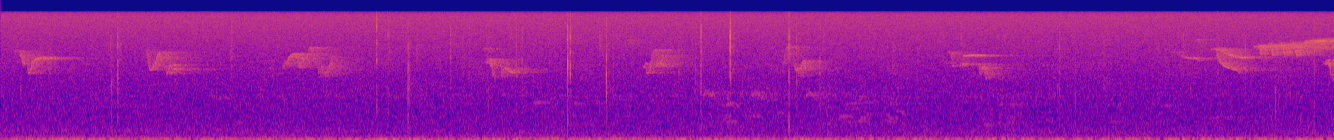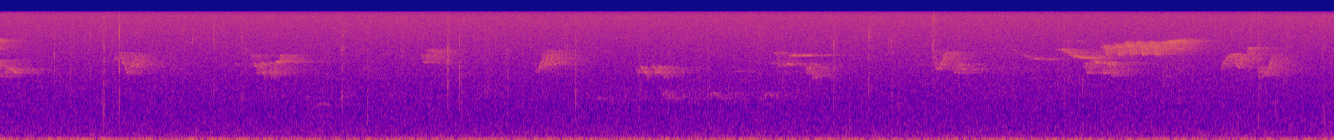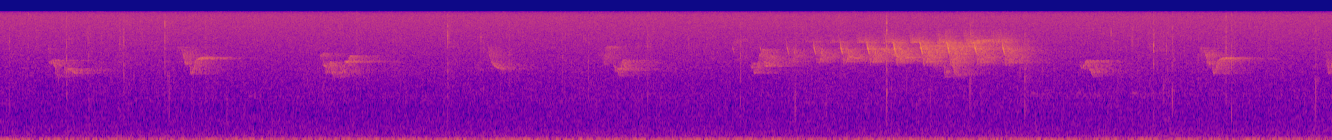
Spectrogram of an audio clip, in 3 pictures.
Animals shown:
Red-eyed Vireo (Vireo olivaceus)
American Crow (Corvus brachyrhynchos)
Ovenbird (Seiurus aurocapilla)
Black-throated Blue Warbler (Setophaga caerulescens)

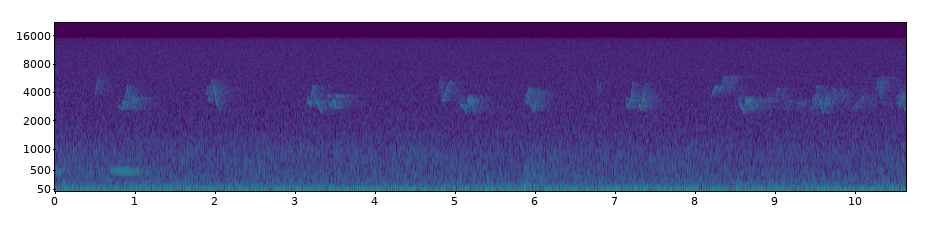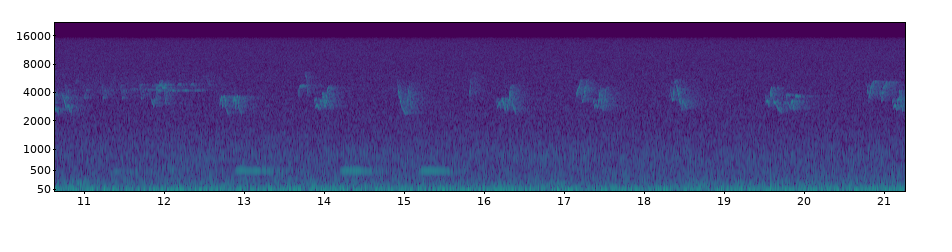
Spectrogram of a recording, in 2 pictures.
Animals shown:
Ovenbird (Seiurus aurocapilla)
Purple Finch (Haemorhous purpureus)
Red-eyed Vireo (Vireo olivaceus)
Mourning Dove (Zenaida macroura)
Yellow-rumped Warbler (Setophaga coronata)

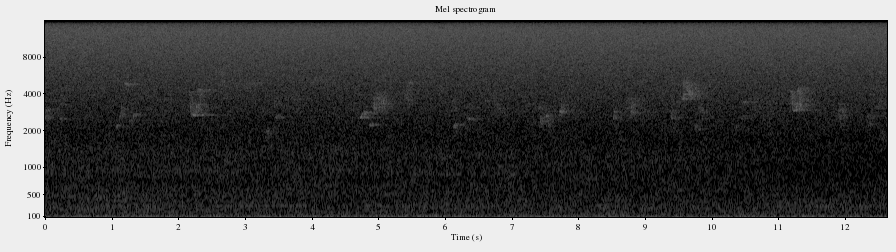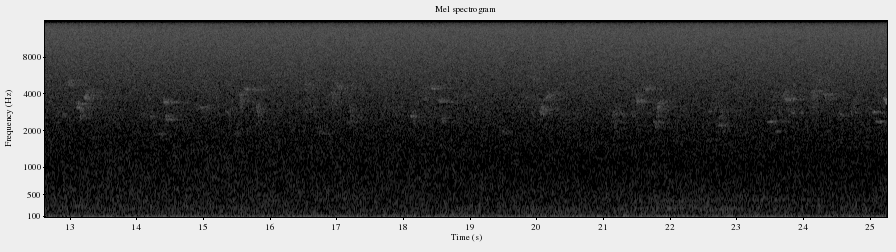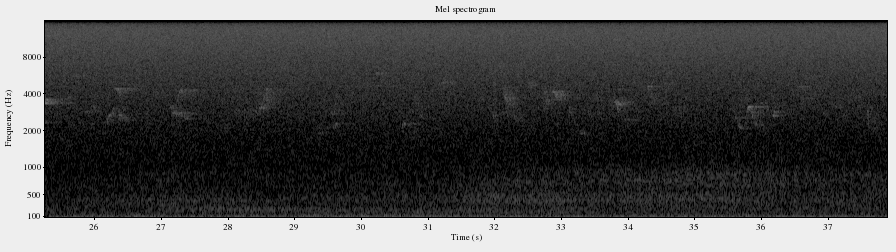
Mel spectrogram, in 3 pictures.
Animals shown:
Red-eyed Vireo (Vireo olivaceus)

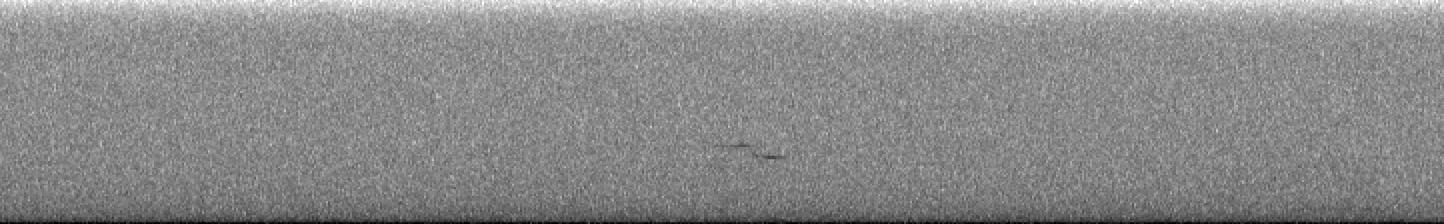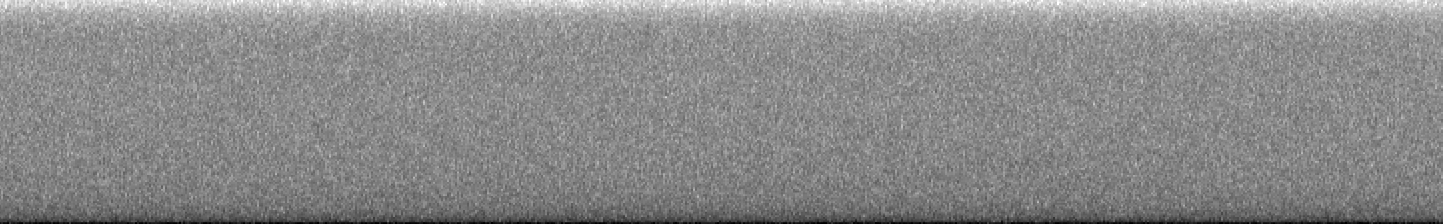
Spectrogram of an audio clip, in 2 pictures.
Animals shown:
Black-throated Green Warbler (Setophaga virens)

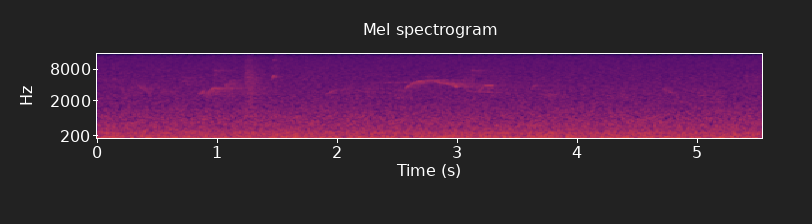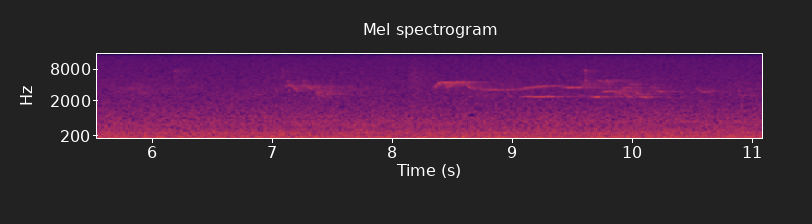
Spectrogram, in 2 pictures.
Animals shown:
Red-eyed Vireo (Vireo olivaceus)
Hermit Thrush (Catharus guttatus)
Eastern Wood-Pewee (Contopus virens)

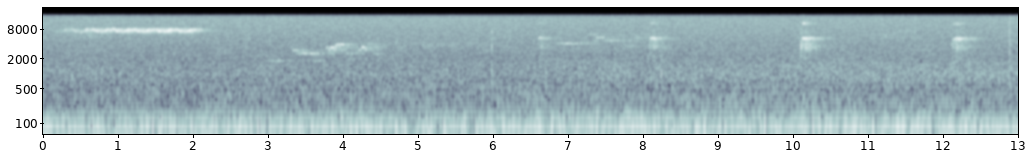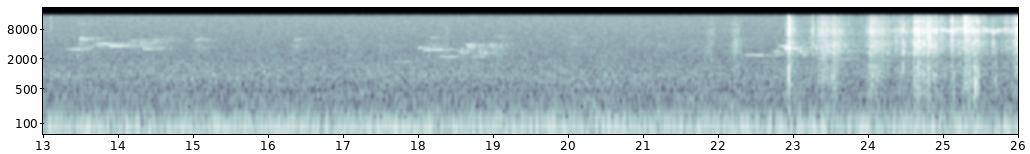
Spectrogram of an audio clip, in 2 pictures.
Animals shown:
Hermit Thrush (Catharus guttatus)
Hairy Woodpecker (Dryobates villosus)
Black-and-white Warbler (Mniotilta varia)

